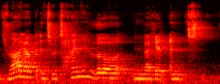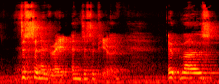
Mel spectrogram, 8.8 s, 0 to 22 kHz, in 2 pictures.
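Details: Articulation disorder with a lisp-like defect in an adult woman, acquired after a 2018 hemiglossectomy for oral cancer; about 50% of her tongue was removed and replaced with a flap tethered to her cheek.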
